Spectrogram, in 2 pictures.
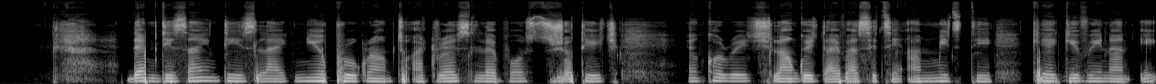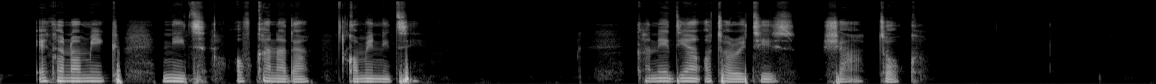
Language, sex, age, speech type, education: Nigerian Pidgin, female, 15-29, spontaneous, tertiary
